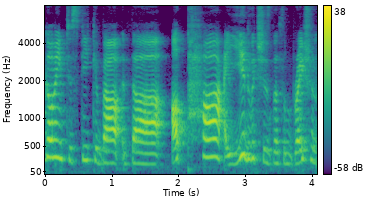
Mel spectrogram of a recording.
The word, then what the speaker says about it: Adha: Adha. So this is the name of the celebration that we have nowadays. Adha. Adha. It has the D and the Ha sound in it.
